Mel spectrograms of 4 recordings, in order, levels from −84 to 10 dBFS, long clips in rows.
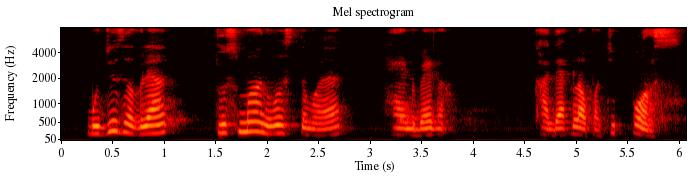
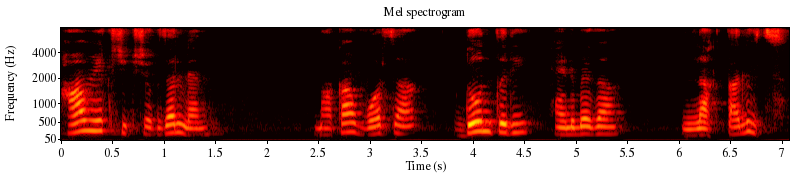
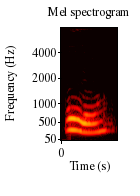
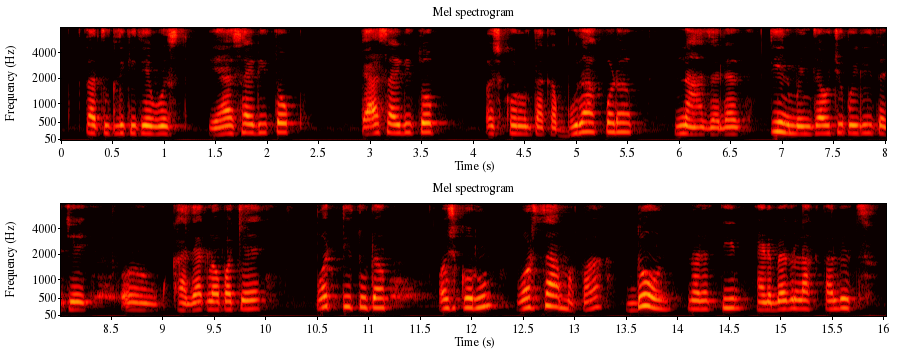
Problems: continuous background conversations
